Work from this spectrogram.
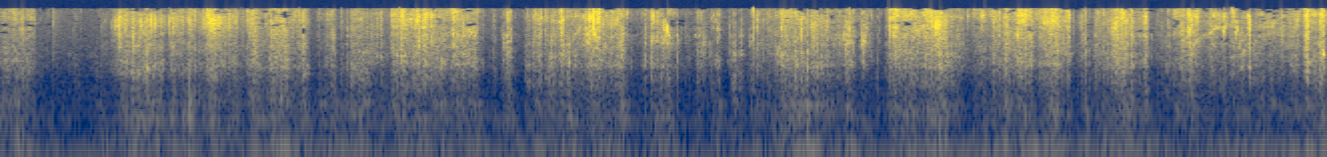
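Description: Long nails scrape and crumble the red flesh of a half watermelon resting on a plate. A steady stream of soft, wet crackling and crunching fills the clip, bright and high with almost no low end. Small bursts rise and fall without pause.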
